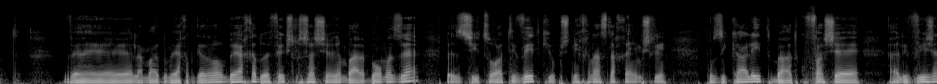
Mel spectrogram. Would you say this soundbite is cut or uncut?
uncut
